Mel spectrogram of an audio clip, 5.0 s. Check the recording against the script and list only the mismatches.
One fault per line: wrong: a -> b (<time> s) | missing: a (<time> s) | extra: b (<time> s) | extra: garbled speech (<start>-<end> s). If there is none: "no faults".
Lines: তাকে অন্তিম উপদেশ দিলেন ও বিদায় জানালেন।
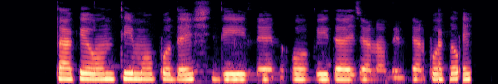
extra: garbled speech (4.1-4.7 s)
